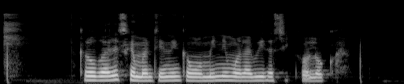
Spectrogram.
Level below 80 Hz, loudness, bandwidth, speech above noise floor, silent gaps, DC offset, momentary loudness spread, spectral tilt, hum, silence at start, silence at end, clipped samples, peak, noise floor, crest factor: -62 dBFS; -17 LUFS; 11.5 kHz; 43 dB; none; under 0.1%; 9 LU; -7.5 dB/octave; none; 0.05 s; 0.65 s; under 0.1%; -2 dBFS; -59 dBFS; 16 dB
